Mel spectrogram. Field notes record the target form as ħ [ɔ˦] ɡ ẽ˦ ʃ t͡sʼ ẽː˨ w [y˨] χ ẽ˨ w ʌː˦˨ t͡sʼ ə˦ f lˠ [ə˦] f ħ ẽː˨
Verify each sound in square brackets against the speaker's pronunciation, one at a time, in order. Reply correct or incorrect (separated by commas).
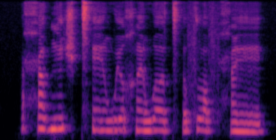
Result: incorrect, correct, correct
